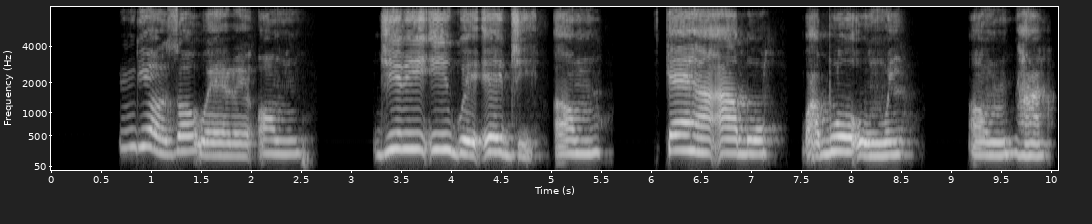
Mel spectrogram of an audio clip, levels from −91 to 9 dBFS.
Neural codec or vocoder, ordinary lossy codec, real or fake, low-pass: codec, 16 kHz, 16 kbps, FunCodec, trained on Chinese and English, 50 frames a second; none; fake; none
